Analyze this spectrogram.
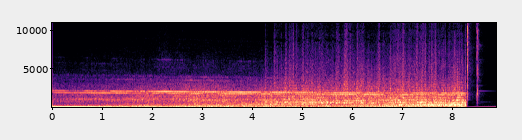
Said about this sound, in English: There's a plane coming down much too fast. The small plane crashed in rural West Wales.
